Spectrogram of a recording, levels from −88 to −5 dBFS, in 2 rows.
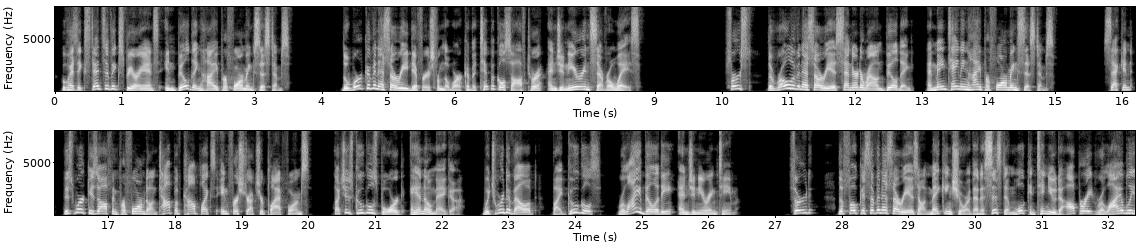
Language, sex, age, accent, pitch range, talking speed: English, male, 30-49, American, 150-225 Hz, 155 wpm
